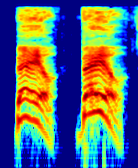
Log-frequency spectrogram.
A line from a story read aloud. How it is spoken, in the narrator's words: someone shouted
